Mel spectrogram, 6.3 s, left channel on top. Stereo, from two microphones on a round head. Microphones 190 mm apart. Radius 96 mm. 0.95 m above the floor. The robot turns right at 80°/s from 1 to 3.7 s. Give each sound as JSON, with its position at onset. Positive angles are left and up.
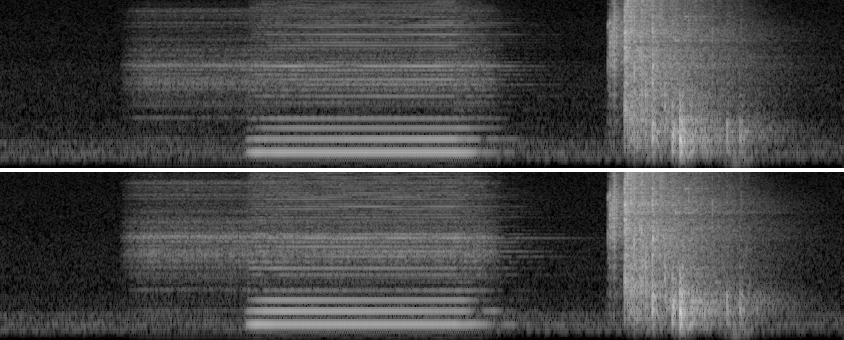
{"t": 1.8, "sound": "a phone buzzing", "azimuth_deg": -90, "distance_m": 3.5}
{"t": 4.6, "sound": "breaking glass", "side_deg": 0, "distance_m": 0.5}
